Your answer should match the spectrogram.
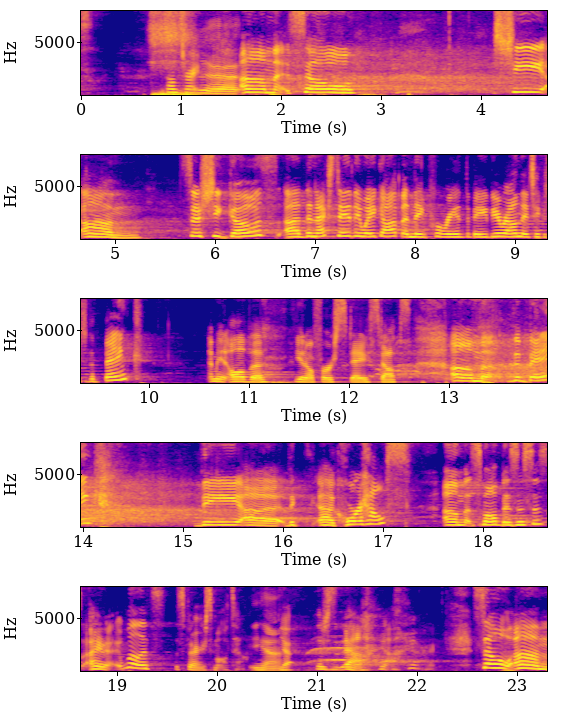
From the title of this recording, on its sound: Live at the Arvest Bank Theatre in Kansas City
